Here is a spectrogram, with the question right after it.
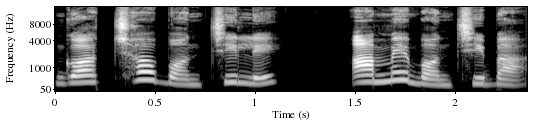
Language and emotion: Odia, neutral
